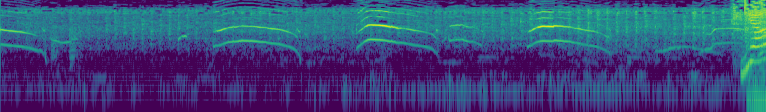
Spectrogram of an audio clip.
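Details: Kittens meowing in a compilation of young cats: high, thin arched mews, several in a row, each rising then falling, with a low steady hum underneath and a sudden loud knock at the very end.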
